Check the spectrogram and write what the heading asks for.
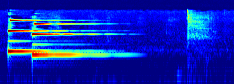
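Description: Two-note descending electronic chime, a "ding-dong" with a higher note and then a lower one that rings on and fades out over about a second, typical of the signal tone in a recorded English listening test marking the end of an item's dialogue.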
